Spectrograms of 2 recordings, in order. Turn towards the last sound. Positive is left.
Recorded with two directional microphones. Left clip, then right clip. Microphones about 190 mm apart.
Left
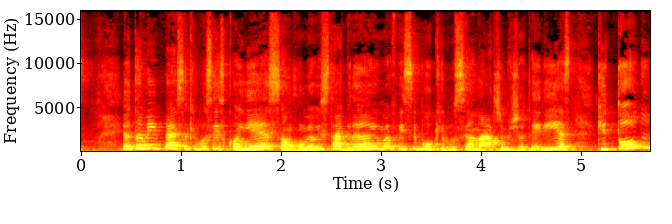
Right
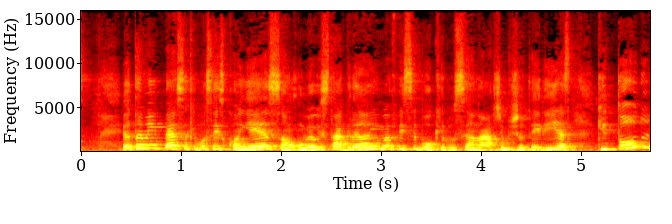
turn(degrees=5)  # may be behind; listen again after turning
